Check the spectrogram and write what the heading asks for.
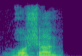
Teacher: Resh is rolled in the back of the throat like when you gargle salt water.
